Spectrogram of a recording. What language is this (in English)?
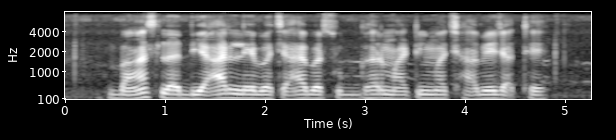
Chhattisgarhi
